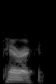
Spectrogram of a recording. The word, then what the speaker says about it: Parekh: Parekh.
